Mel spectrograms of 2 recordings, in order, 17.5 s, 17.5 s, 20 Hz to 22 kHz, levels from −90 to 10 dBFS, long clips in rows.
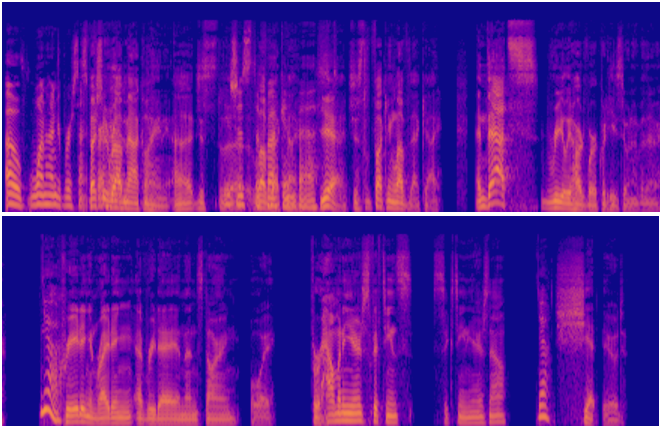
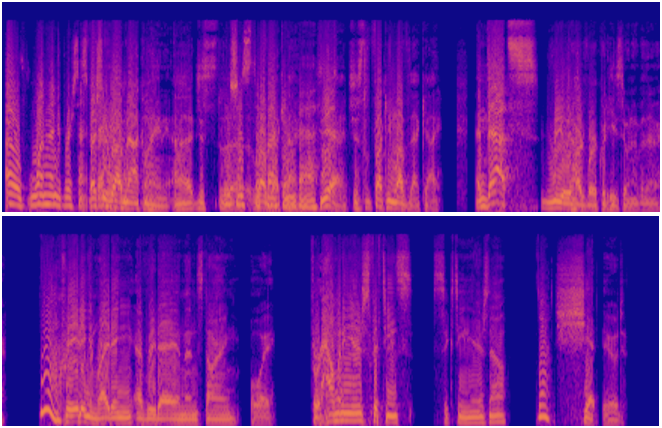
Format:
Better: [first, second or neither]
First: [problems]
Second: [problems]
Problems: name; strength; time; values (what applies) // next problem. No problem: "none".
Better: first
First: none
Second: distortion; heavy; 14% of the sound clipped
